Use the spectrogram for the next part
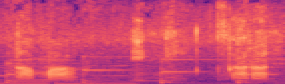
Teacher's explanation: Konsonan N, bunyi apikoalveolar kriteria nasal bersuara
